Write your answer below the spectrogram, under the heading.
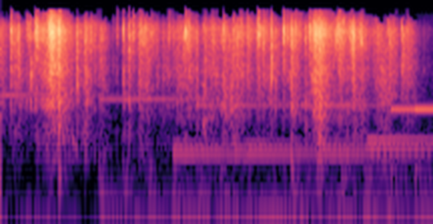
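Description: Plastic packaging crinkling and rustling as it is handled, in irregular bursts that are loudest about half a second in and again near three seconds. Soft background music with held notes comes in about a second in.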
